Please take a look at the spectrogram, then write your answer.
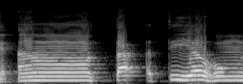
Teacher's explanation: यहाँ पर देखें इख्फ़ा होगा, यहाँ पर जो अलिफ के ऊपर जज़्म है, जो ये हमज़ा है और हमज़ा साकिना है, तो इसको झटका देकर पढ़ेंगे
